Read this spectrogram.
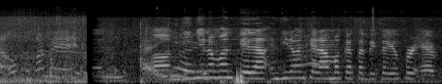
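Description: A young woman speaks to a group outdoors.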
